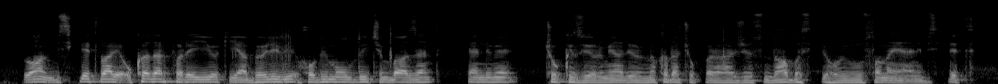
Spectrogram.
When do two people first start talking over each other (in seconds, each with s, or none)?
none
